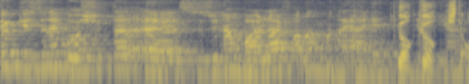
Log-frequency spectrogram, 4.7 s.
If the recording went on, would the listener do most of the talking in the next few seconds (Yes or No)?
Yes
